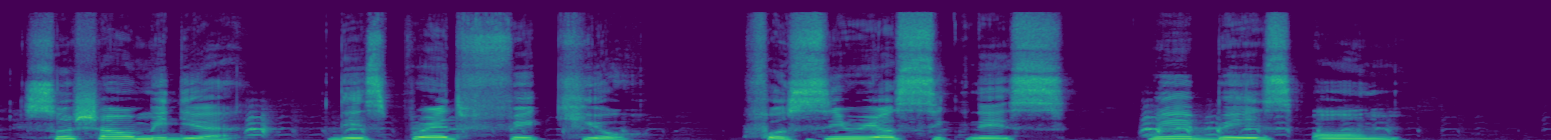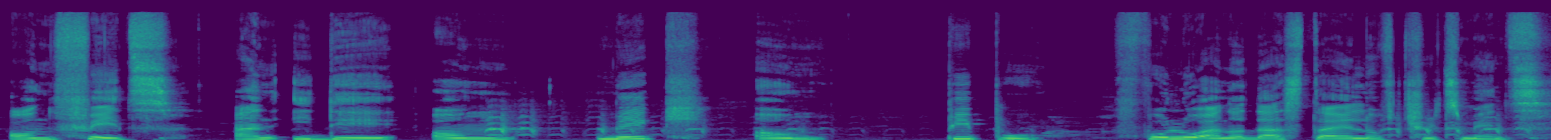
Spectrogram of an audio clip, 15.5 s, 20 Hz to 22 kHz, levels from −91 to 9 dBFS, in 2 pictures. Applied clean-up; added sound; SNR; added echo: neural mask model RNNoise.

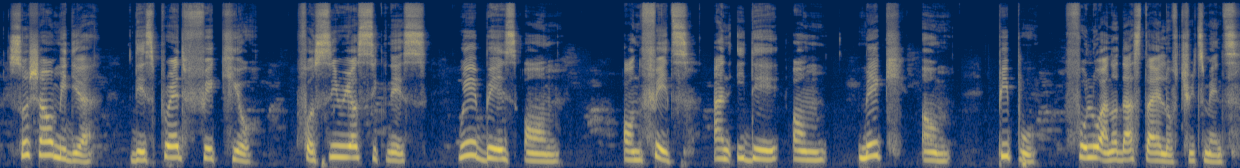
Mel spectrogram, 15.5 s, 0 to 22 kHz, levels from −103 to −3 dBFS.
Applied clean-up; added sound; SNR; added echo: none; none; none; none.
